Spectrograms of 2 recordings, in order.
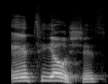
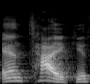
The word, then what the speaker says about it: Antiochus: evil shoe which was aunty ocean or Antiochus whichever way you would like to pronounce it we see that he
